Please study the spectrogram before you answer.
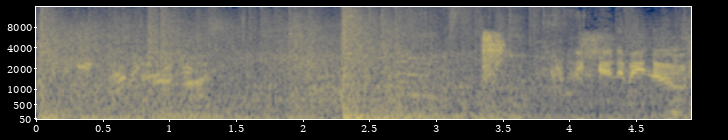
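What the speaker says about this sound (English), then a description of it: "Infantry models getting sniped by explosives and STGs alike." Gunfire and explosions in a WWII strategy video game with infantry, Panzer Grenadiers and Panzerschreck fire: dense crackling shots and booming blasts rolling continuously for a few seconds amid busy battle noise.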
